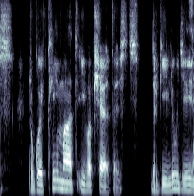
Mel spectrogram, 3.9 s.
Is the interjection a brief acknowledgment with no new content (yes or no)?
no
